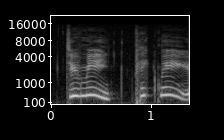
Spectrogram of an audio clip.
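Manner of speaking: very high, eager, keen schoolkid voice. Pretending the notes are a pupil at the front of the class: mock eager schoolkid voice. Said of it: "It's like the kid at the front of the class going".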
